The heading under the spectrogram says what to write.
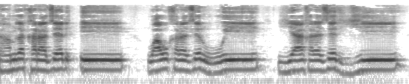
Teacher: হামজা খারাজের ই হলকের শুরু থেকে, ওয়াও খারাজের উই দুই ঠোঁট গোল করে ঠোঁট থেকে আনছি, আর ইয়া খারাজের ই জিহ্বার মধ্যখান উপরতলার সঙ্গে লাগিয়ে, এই তিনটে উচ্চারণ কিন্তু আলাদা হবে।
